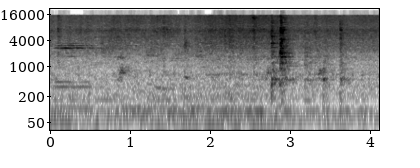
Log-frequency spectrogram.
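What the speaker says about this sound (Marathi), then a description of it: "भाजीला छान उकळी आलेली आहे" Mutton curry bubbling in a pan as it is stirred, a steady sizzling simmer with a few scraping strokes of the spoon near the end, close and moderately loud.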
